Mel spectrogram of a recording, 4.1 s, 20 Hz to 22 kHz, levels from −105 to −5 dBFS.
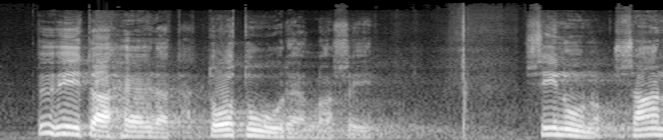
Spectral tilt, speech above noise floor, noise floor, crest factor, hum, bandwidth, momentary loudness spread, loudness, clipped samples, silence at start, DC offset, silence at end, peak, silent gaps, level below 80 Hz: -6.5 dB/octave; 25 dB; -39 dBFS; 14 dB; none; 15.5 kHz; 15 LU; -14 LUFS; under 0.1%; 0.25 s; under 0.1%; 0 s; 0 dBFS; none; -52 dBFS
